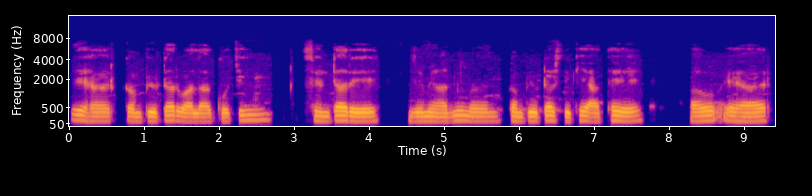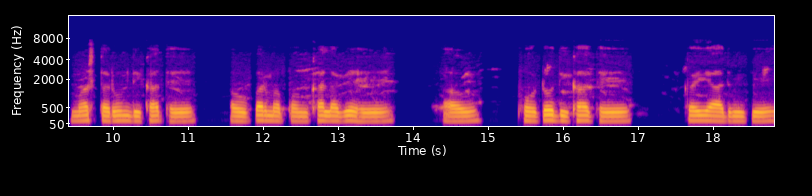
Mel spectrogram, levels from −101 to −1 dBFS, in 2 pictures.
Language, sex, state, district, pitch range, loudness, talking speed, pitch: Chhattisgarhi, male, Chhattisgarh, Jashpur, 115-130 Hz, -23 LUFS, 100 wpm, 120 Hz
